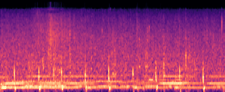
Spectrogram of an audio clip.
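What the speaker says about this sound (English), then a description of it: "let me get out of this rain." Rain falling in the Red Dead Redemption video game, a faint, steady patter with scattered drop ticks over a low constant hum, with no speech.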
